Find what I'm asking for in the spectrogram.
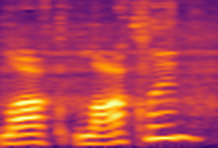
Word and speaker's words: Loughlin: Yeah, well, they actually had these two daughters, Lori Loughlin. – Laughlin. – Why am I having such a hard time pronouncing her name?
